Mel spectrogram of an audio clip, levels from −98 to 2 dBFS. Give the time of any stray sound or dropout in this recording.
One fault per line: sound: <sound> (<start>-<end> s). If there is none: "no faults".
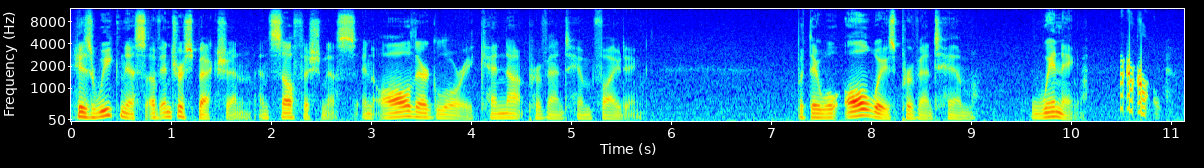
sound: chirp (10.5-10.9 s)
